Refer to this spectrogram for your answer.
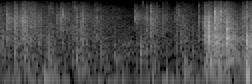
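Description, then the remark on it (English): Crackly crinkling of a taped gift package from a sponsor being handled and pulled open, scattered rustles building to a louder burst of crumpling near the end, with no voices. “We have never had a sponsor send us a gift and force us to open it on the air.”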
